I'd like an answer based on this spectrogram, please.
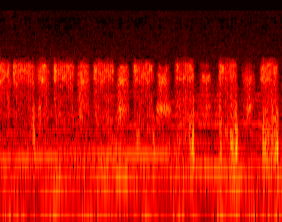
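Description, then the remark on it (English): A voice imitates a woman breathing heavily: about ten quick, rhythmic panting breaths, fairly loud, with no talking around them. “Just drive the car, she told him, breathing heavily like this.”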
